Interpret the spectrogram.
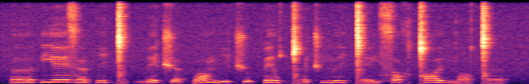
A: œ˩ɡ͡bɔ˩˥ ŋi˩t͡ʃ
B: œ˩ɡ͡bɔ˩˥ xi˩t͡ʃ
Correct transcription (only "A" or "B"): A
